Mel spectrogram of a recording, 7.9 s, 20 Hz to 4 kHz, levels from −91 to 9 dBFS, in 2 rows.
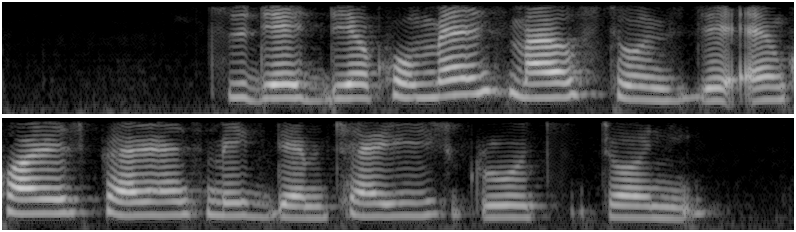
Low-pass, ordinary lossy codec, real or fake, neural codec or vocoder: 3.6 kHz; AAC, 32 kbps; fake; codec, 24 kHz, 3.1 kbps, DualCodec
